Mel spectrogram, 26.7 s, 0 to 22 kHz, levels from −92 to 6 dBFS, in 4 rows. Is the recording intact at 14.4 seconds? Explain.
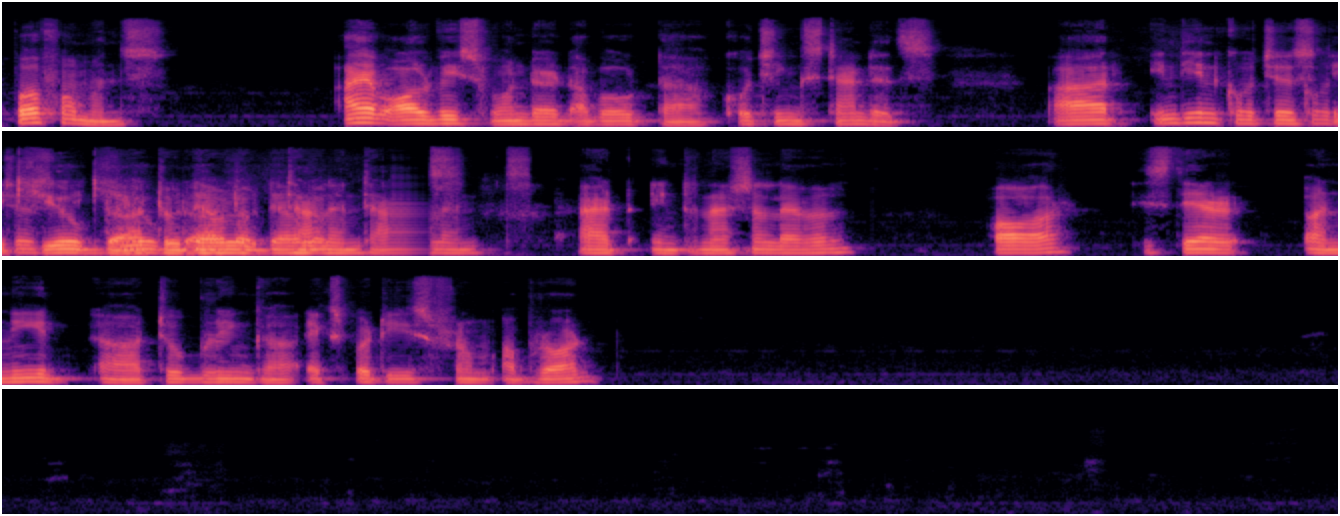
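No. From 14.32 to 14.37 s a sound is held too long with a faint buzz, a short stall from a late packet: the jitter buffer emptied, about 28 ms was stretched, and nothing was lost. Then, from 14.41 to 14.44 s, just before "uh expertise from abroad", a brief smear marks short concealed packet loss, where 20 ms never arrived and was filled by continuing the previous sound.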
